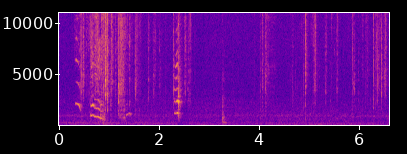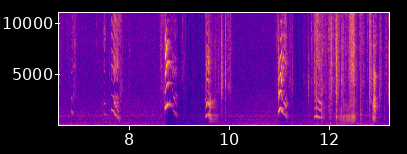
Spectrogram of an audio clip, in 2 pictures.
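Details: Maltipoo, a Maltese and toy poodle mix, giving a series of high, thin whines and short sliding yelps, some rising then falling, scattered irregularly over low indoor hum with brief quiet gaps.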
